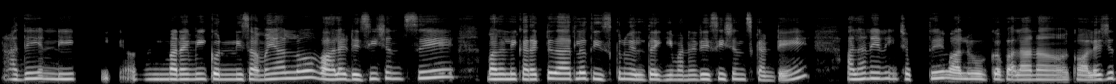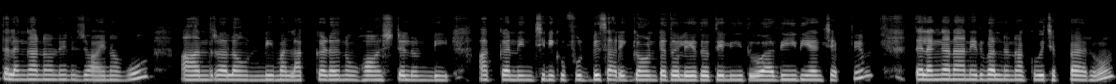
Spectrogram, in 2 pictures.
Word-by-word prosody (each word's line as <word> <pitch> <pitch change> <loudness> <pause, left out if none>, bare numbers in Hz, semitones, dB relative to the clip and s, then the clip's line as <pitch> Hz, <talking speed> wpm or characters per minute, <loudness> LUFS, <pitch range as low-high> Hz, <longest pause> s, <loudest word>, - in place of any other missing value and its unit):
అదే 260 +4 0
అండి. 245 -1 0 0.4
ఇంక - - -17 0.5
మనమీ 240 +1 +3
కొన్ని 235 0 +2
సమయాల్లో, 260 +6 +1 0.2
వాళ్ళ 235 -1 +4
డెసిషన్స్‌యే 260 +5 -1 0.6
మనల్ని 245 0 +5
కరెక్ట్ 235 +3 +2
దారిలో 260 +1 +3
తీసుకొని 250 +2 -2
వెళ్తాయి. 225 -1 +1
మన 220 +1 -3
డెసిషన్స్ 235 0 -1
కంటే. 190 -3 -3 0.6
అలానే 260 +3 +2
నేను 260 -2 -5
చెప్తే, 205 - -3
"వాళ్ళూ 130 -2 +2
ఒక 120 - -1
పలానా 110 0 0 0.3
కాలేజ్ 220 - 0
తెలంగాణలోనే 220 -1 0
జాయిన్ 205 -1 -2
అవ్వు. 230 +8 -1 0.5
ఆంధ్రాలో 215 0 +1
ఉండి, 200 +1 -2
మళ్ళ 205 -1 +1
అక్కడ 215 +1 -2 0.2
నువ్వు 205 -2 -5
హాస్టల్ 210 0 -1
ఉండి. 200 0 -4 0.4
అక్కడ 215 0 0
నించి 205 +1 -4
నీకు 210 +1 -3
ఫుడ్ 210 -3 -2 0.2
సరిగ్గా 205 -1 +1
ఉంటదో, 210 0 +3
లేదో 200 0 +5
తెలీదు. 205 0 +1
అది, 215 +2 0
ఇది 215 0 -1
అని 205 -2 -4
చెప్పి," 210 +9 -3 0.6
తెలంగాణ 225 0 +4
అనేది 225 0 -1
వాళ్ళు 220 -1 +3
నాకు 215 +1 -2
చెప్పారు. 210 +1 0
220 Hz, 135 wpm, -20 LUFS, 205-240 Hz, 0.6 s, మనల్ని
